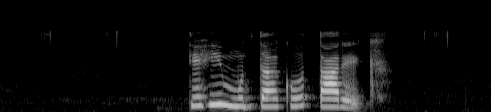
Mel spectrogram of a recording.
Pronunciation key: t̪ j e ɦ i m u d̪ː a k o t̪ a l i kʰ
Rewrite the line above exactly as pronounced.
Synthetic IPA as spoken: t̪ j e ɦ i m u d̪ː a k o t̪ a ɾ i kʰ

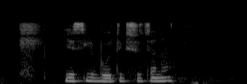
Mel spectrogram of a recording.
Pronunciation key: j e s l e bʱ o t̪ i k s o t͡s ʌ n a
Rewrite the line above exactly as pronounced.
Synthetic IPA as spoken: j e s l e bʱ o t̪ i k s u t͡s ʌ n a

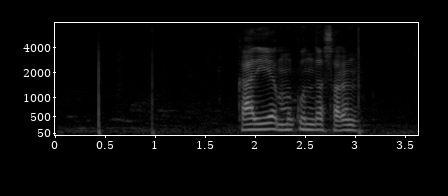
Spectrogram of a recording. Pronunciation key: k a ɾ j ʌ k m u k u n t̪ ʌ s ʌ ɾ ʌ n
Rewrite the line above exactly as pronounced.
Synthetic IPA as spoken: k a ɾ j ʌ m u k u n d̪ ʌ s ʌ ɾ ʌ n

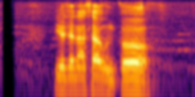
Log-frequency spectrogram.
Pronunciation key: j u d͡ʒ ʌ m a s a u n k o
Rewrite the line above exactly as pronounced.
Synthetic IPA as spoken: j o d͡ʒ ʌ n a s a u n k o

